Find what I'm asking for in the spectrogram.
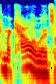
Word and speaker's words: Michalowicz: Mike Michalowicz. I hope I pronounced that name right. – You did.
